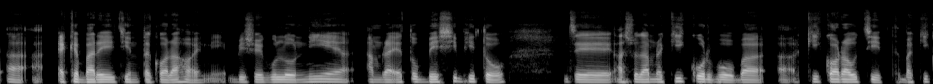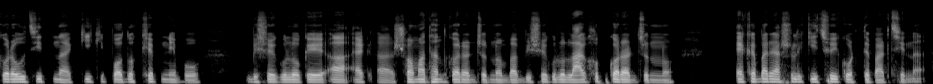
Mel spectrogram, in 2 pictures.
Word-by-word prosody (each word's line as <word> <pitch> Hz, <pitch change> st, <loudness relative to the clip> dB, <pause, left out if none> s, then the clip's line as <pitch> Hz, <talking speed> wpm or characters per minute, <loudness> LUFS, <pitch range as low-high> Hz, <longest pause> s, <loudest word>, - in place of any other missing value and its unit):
আ -, -, -2 dB, 0.2 s
আ -, -, -8 dB, 0.2 s
একেবারেই 115 Hz, -1 st, +4 dB
চিন্তা 110 Hz, -1 st, -2 dB
করা 110 Hz, 0 st, +2 dB
হয়নি। 100 Hz, -1 st, -5 dB, 0.2 s
বিষয়গুলো 115 Hz, 0 st, +1 dB, 0.2 s
নিয়ে 125 Hz, 0 st, 0 dB, 0.4 s
আমরা 110 Hz, 0 st, -3 dB
এত 115 Hz, -, -12 dB, 0.2 s
বেশি 120 Hz, +5 st, +2 dB
ভীত 130 Hz, -2 st, -2 dB, 0.9 s
যে, 115 Hz, -1 st, +3 dB, 0.4 s
আসলে 115 Hz, +1 st, 0 dB
আমরা 115 Hz, 0 st, -1 dB
কী 140 Hz, -, +1 dB
করবো 115 Hz, -3 st, +3 dB, 0.2 s
বা, 105 Hz, -1 st, +3 dB, 0.3 s
আ -, -, -8 dB, 0.2 s
কি 125 Hz, -, -3 dB
করা 120 Hz, -1 st, +5 dB
উচিত 110 Hz, -2 st, -3 dB, 0.2 s
বা, 110 Hz, -, -2 dB
কি 125 Hz, -, -6 dB
করা 125 Hz, -2 st, +6 dB
উচিত 120 Hz, +1 st, -3 dB
না, 110 Hz, -, +2 dB, 0.2 s
কি, 125 Hz, -, -2 dB
কি 125 Hz, -, -11 dB
পদক্ষেপ 120 Hz, +3 st, +1 dB
নেব 110 Hz, -1 st, -4 dB, 0.7 s
বিষয়গুলোকে 110 Hz, 0 st, +2 dB, 0.2 s
আ -, -, +4 dB, 0.2 s
এক 110 Hz, -, -5 dB, 0.2 s
আ -, -, -2 dB, 0.2 s
সমাধান 115 Hz, +1 st, +3 dB
করার 110 Hz, -2 st, +3 dB
জন্য 105 Hz, 0 st, -2 dB
বা, 105 Hz, -, +3 dB
বিষয়গুলো 115 Hz, +1 st, 0 dB
লাঘব 105 Hz, 0 st, +1 dB
করার 110 Hz, -4 st, +6 dB
জন্য? 105 Hz, -2 st, -3 dB, 0.8 s
একেবারে 130 Hz, +1 st, +2 dB
আসলে 125 Hz, 0 st, 0 dB
কিছুই 125 Hz, +1 st, +3 dB
করতে 110 Hz, -1 st, +1 dB
পারছি -, -, -1 dB
না। -, -, -7 dB
115 Hz, 160 wpm, -23 LUFS, 110-120 Hz, 0.9 s, করা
